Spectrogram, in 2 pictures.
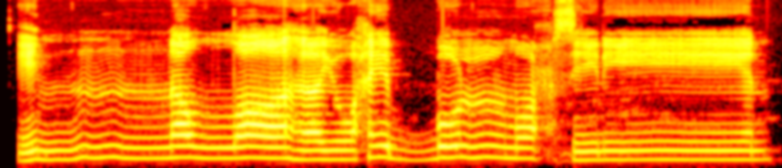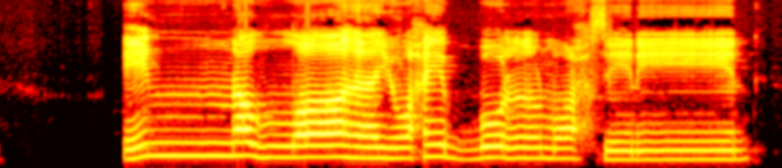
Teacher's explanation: نون مشدد پر غنہ کریں گے، آواز ناک میں چھپائیں گے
